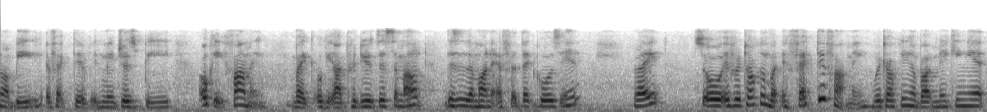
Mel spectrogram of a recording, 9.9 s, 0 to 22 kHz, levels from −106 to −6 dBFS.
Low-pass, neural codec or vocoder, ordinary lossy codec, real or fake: 7.2 kHz; autoencoder, 48 kHz, 128 numbers a frame, DAC-VAE, trained on Japanese speech; Opus, 24 kbps; fake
